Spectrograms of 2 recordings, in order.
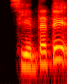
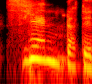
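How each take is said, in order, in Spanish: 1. Suena amable y cortés, como una invitación. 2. Suena firme e impaciente, como una orden. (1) "Y sería otra entonación" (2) "La mamá así como que ya"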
